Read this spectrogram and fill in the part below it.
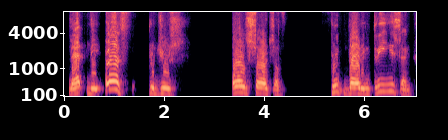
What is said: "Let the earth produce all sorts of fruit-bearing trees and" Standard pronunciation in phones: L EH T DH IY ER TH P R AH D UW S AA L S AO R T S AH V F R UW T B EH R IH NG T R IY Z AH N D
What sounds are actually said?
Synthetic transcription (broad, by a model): L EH T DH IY ER TH P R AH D UW S AA L S AO R T S AH V F R UW T B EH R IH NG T R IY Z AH N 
